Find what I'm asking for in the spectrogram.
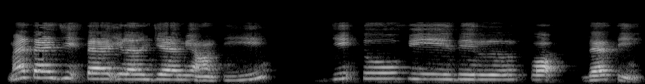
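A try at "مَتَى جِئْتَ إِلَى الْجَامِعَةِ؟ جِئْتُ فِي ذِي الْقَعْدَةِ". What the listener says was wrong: Iya, sahih. Ji'tu fi dzil qa'dati.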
